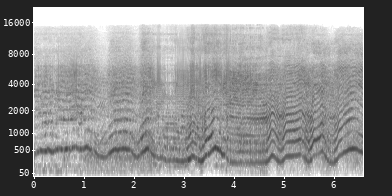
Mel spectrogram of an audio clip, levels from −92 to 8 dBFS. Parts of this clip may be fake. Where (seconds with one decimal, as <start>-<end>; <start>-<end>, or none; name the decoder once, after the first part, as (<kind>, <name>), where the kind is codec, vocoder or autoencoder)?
0.0-1.0 (vocoder, BigVGAN v2); 2.4-3.9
